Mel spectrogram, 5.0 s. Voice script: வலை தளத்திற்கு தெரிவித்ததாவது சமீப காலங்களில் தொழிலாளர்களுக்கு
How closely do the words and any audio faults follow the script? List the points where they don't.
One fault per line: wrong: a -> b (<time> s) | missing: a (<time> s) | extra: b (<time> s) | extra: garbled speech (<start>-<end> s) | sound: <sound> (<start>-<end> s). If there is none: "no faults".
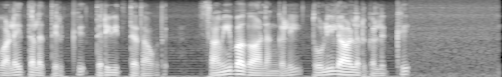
no faults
